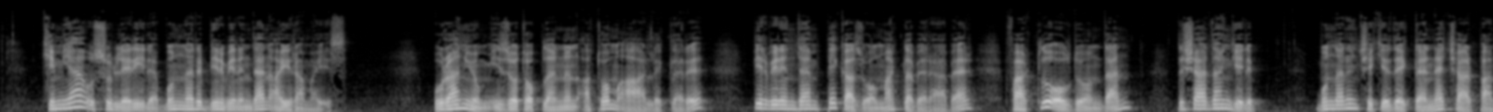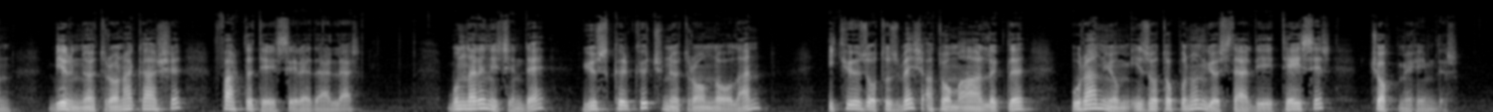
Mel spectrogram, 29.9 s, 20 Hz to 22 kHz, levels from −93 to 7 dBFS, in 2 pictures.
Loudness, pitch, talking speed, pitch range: -21 LUFS, 115 Hz, 80 wpm, 100-135 Hz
